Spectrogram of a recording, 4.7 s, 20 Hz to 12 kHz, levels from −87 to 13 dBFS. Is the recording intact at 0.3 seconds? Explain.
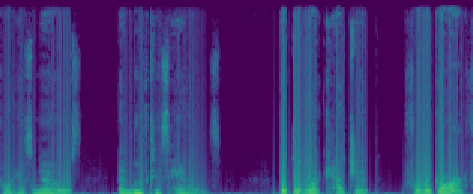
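No. Throughout the clip, interleaved audio is being read as planar: each block of about 5.33 ms, which fits 128-sample blocks, is split into halves treated as separate channels. At 0.3 s the speech sounds dull and robotic, buzzing at 188 Hz without a clear octave drop.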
